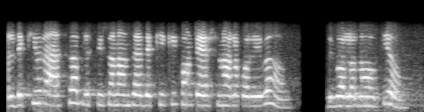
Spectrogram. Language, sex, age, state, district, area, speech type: Odia, female, 18-30, Odisha, Nayagarh, rural, conversation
